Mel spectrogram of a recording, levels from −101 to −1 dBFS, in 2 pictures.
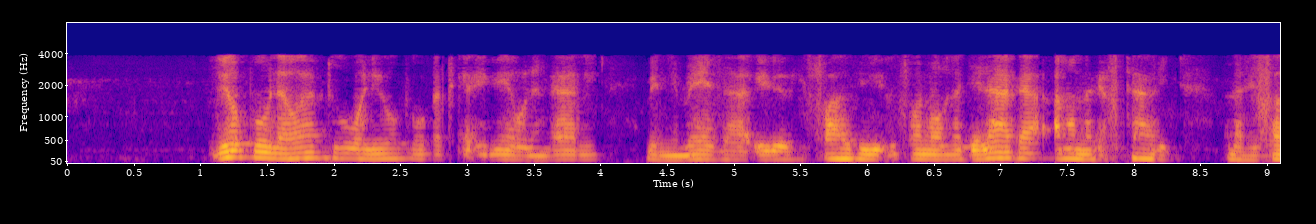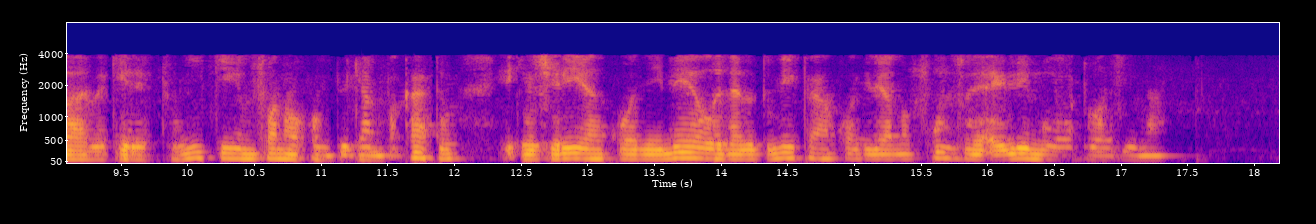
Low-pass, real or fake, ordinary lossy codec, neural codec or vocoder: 7.2 kHz; fake; AAC, 16 kbps; codec, 16 kHz, 2 kbps, X-Codec, HuBERT features, trained on general audio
